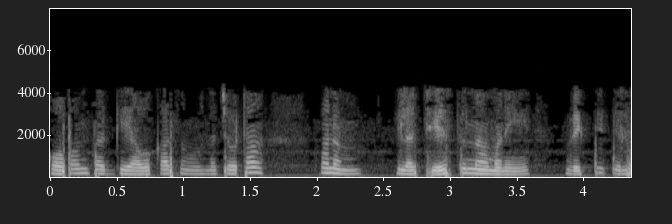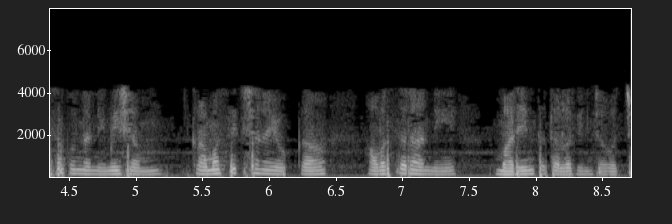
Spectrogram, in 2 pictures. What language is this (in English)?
Telugu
